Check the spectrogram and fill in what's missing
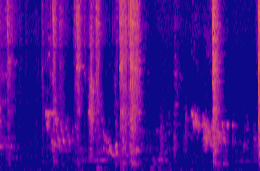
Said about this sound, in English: My bird is going insane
